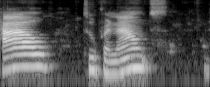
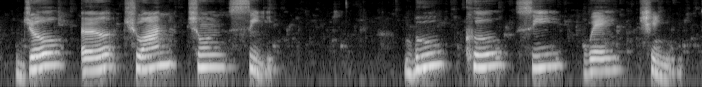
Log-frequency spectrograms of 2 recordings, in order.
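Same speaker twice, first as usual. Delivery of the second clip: each syllable deliberately spelled out, very slow; 3 semitones higher than usual. Teaching how to pronounce mantra lines, very slow pronunciation. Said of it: "I'm going to say them very slowly".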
